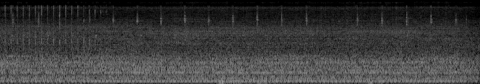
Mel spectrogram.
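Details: Steady, even idle hum with no stumble or skipped beats on a GM 3800 V6 (Pontiac) after P0300 misfire fix; all cylinders confirmed sparking and firing cleanly.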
